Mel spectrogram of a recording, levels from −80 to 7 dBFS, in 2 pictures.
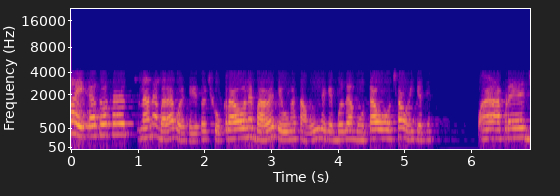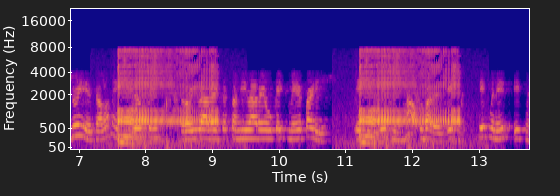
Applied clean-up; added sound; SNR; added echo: none; Fart; -2 dB; reverberation time 0.6 s.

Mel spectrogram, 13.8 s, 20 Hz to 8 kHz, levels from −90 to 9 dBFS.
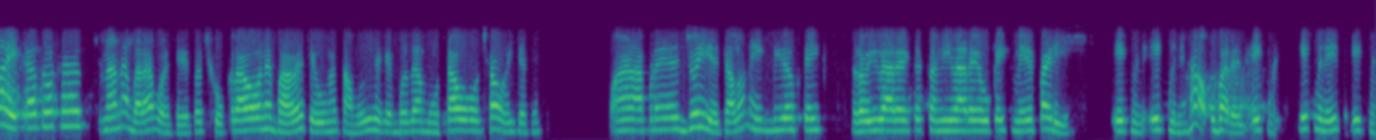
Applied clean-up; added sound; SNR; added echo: none; none; none; none.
